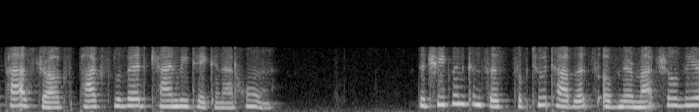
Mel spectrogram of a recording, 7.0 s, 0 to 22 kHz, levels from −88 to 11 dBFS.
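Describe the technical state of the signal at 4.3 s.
At 4.3 s the speech carries G.726 ADPCM damage, present across the whole clip: coarse difference coding leaves a harsh, rasping hiss that rises and falls with the speech level, which fits 24 kbit/s. Nothing passes above 3.9 kHz, but unlike plain band-limiting, the in-band sound is also gritty.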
